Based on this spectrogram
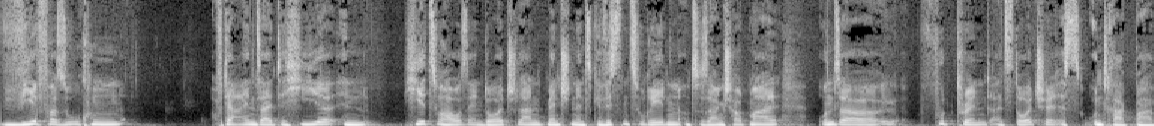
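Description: His pitch high, a man speaks at a fairly slow pace with fairly even intonation. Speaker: aid organization education expert. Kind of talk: interview.

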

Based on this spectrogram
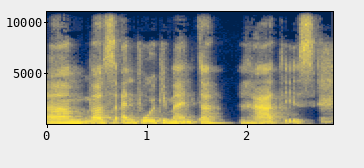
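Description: A woman speaks with an Austrian accent. Her voice is somewhat breathy. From Austria, Vienna. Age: 60s. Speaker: network marketing entrepreneur and coach. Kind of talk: interview.

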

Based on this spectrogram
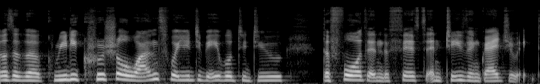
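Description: The speaker has a Zimbabwean accent and a fairly quick pace with fairly even intonation. The recording is very clean, with a silent background. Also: woman, medium pitch for a woman. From Zimbabwe, Harare. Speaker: university student, club vice president. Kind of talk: casual interview.

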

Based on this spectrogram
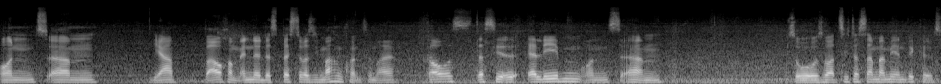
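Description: Noticeable noise sits in the background. The speech is flat and monotone, broken by long, frequent pauses. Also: man, fairly low pitch for a man, moderate pace. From Sauerland, western Germany. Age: 20s. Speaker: former football goalkeeper, nonprofit founder. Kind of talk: interview. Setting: outdoors at a football stadium.

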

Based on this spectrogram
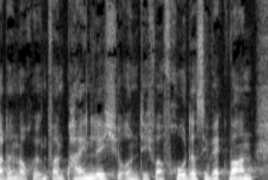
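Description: A man with medium pitch sounds somewhat breathy. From Lower Rhine region, Germany. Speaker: journalism professor and science reporter. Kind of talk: podcast interview.

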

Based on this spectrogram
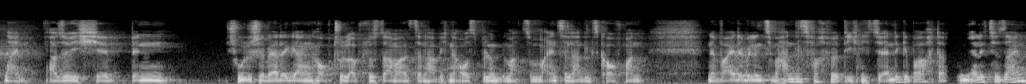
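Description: A man speaks very fast in a very deep, low pitch, with ordinary pitch variation and very even loudness. Background noise is noticeable. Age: 30s. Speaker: real estate investor and advisor. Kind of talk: interview. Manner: casual, many filler sounds.

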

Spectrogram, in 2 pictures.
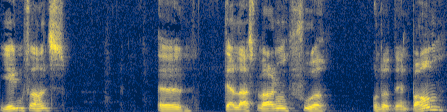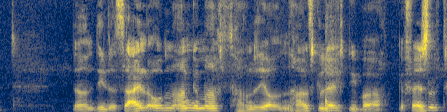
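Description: Dark and mellow in tone yet fairly high in pitch, a man speaks at a very slow pace with long, frequent pauses. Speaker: eyewitness. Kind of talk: interview. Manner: halting.

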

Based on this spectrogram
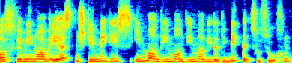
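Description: The speaker is a woman with a high voice. Her pitch varies in an ordinary way. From Austria, Tyrol. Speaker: local politician and nonviolent communication practitioner. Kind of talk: interview.

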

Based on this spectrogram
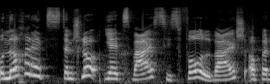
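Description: A woman in a Swiss accent, very fast and animated, with very wide pitch swings over noticeable background noise. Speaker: radio host and podcast co-host. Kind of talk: casual chat. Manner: animated, laughing often.

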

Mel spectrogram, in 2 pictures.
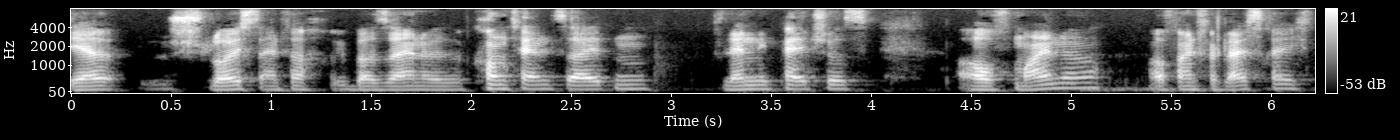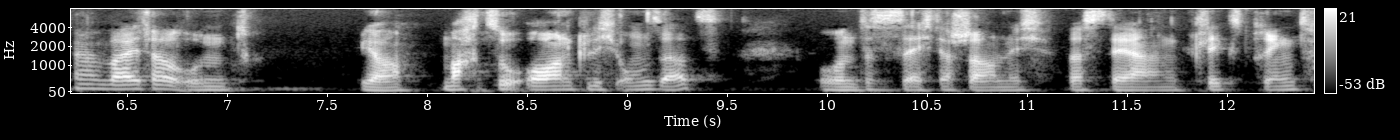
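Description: Here a man with a bright, sharp tone speaks at a medium pitch and a fairly slow pace, his intonation fairly even. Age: 20s. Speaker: insurance broker. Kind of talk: casual interview chat.

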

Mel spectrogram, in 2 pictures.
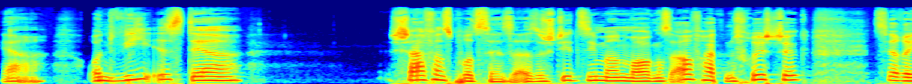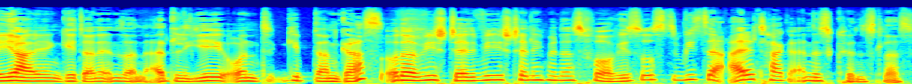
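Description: Using a normal speaking voice, a woman talks at a moderate pace with a fairly low pitch. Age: 50s. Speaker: podcast host and creativity mentor. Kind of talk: casual interview.

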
